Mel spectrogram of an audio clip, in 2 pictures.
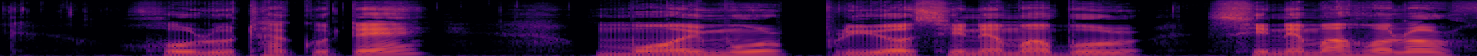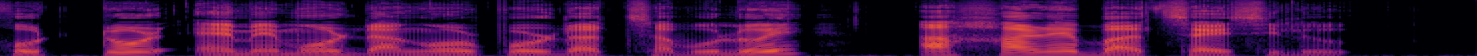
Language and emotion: Assamese, happy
